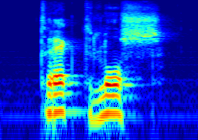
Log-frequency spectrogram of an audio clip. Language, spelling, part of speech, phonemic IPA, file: Dutch, trekt los, verb, /ˈtrɛkt ˈlɔs/, Nl-trekt los.ogg
- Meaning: inflection of lostrekken: 1. second/third-person singular present indicative 2. plural imperative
